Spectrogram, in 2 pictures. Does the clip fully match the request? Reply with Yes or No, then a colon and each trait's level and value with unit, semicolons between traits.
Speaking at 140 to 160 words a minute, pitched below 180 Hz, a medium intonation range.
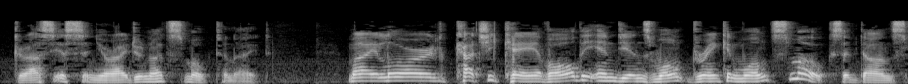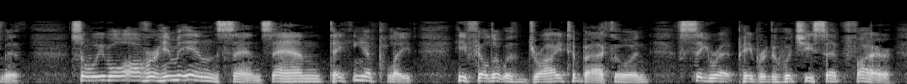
No: average, 155 wpm; medium, 140 Hz; wide, 6.4 semitones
